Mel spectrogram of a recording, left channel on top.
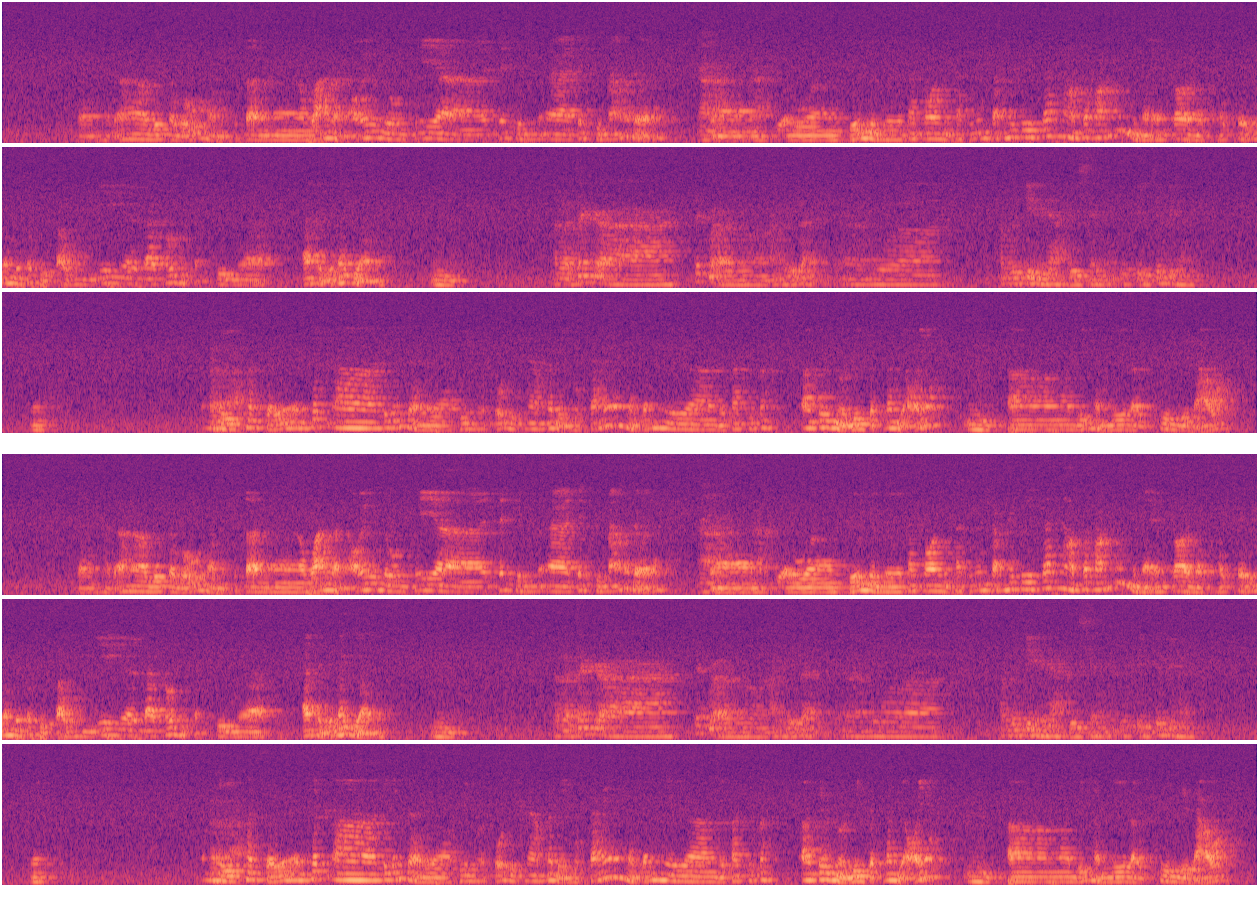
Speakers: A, on the right; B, on the left.
A: ờ, hồi đó Peter Vũ là một cái tên ờ, quá là nổi luôn cái ờ, trái tim ờ, trái tim máu rồi đó
B: à
A: là
B: à
A: mặc dù ờ, kiểu nhiều người ta coi người ta cũng cảm thấy cái kết nó không có thấm lắm, nhưng mà em coi là thật sự nó vẫn có chiều sâu hơn với ờ, đa số thị phần phim ờ, ở thời điểm bấy giờ nè.
B: ừ nên là chắc à, chắc là anh nghĩ là chắc à, mua uh, Thám Tử Kiên đi ha đi xem Thám Tử Kiên trước đi ha
A: Dạ. Em
B: ờ
A: thì
B: à,
A: thật sự em thích ờ, cái vấn đề ờ, phim của Việt Nam nó bị một cái á, là giống như ờ, người ta chưa có ờ, cái người biên kịch nó giỏi á
B: ừ
A: Ờ, điển hình như là phim địa đạo á,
